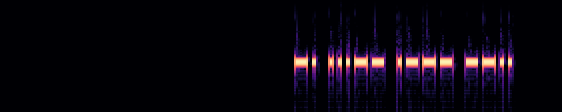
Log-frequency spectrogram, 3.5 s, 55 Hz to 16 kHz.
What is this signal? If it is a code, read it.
Morse code, heard as a keyed tone, about 46 wpm, 700 Hz. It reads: N3JZ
